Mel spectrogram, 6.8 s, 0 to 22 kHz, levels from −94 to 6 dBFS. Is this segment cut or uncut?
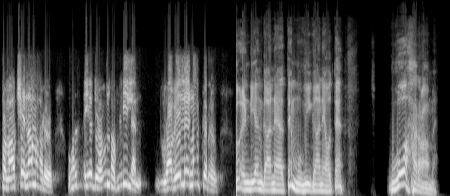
cut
